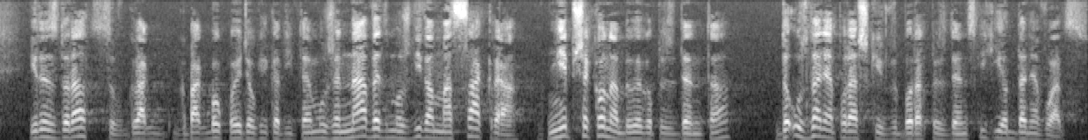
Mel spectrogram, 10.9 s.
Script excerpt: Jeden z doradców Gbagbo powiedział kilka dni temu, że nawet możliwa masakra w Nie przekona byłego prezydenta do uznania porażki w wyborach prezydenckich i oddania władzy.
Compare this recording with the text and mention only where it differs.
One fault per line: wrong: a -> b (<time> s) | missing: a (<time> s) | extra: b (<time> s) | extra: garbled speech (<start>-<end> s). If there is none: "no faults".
no faults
